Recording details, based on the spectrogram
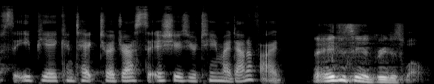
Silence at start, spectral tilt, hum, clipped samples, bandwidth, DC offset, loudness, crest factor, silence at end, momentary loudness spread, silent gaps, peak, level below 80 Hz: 0 s; -6 dB/octave; none; under 0.1%; 16.5 kHz; under 0.1%; -22 LUFS; 22 dB; 0.15 s; 15 LU; none; 0 dBFS; -64 dBFS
